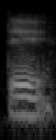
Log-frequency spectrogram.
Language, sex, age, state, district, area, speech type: Punjabi, male, 18-30, Punjab, Rupnagar, rural, spontaneous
